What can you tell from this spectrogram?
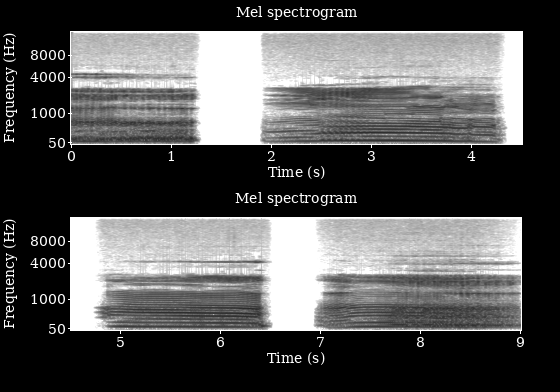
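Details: A Bactrian camel makes four long, deep, harmonic bellowing groans, each one to two seconds long. They are separated by short silences and have a bubbling, gargling quality.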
